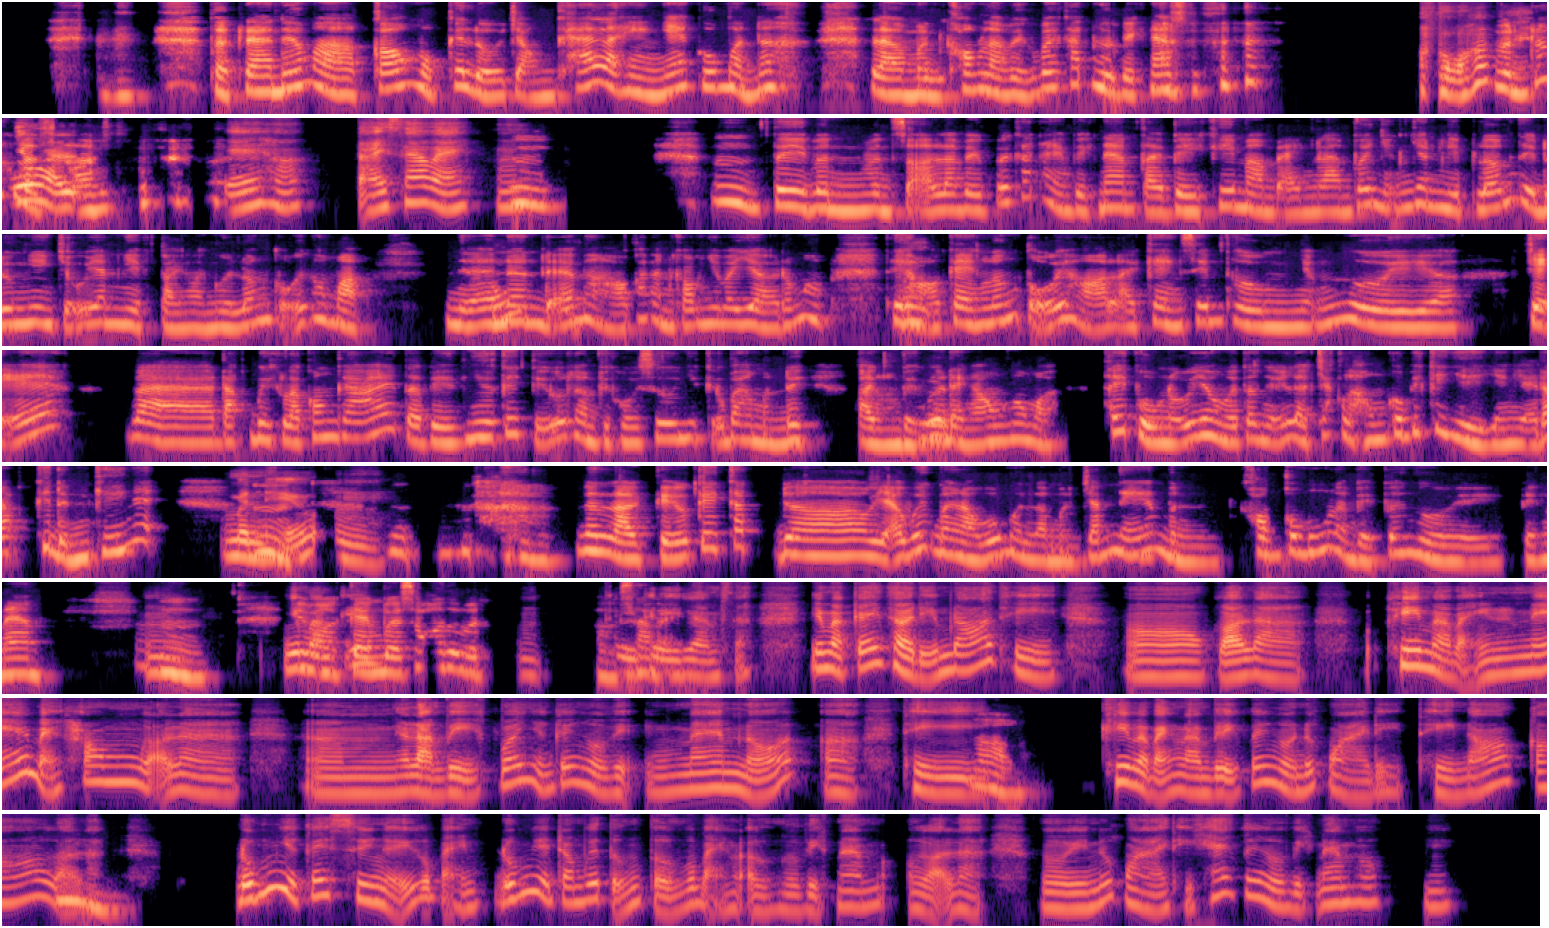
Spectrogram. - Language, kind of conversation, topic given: Vietnamese, podcast, Bạn bắt chuyện với người lạ ở sự kiện kết nối như thế nào?
- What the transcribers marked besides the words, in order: laugh; tapping; laughing while speaking: "á"; laugh; laughing while speaking: "Ủa"; laugh; laugh; other background noise; sniff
